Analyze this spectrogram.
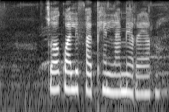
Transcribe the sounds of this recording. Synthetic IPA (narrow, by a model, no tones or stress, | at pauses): t͡swakʼwalɪfapʰeŋ̩lamɪrɛːrɔ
